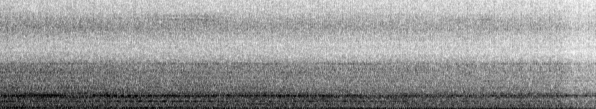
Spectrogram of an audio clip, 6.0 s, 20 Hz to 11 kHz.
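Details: Injected T120SS after repair of fouling spark plugs, high fuel use and white exhaust smoke and an engine teardown, test run: even, steady idle with a regular low pulse and no knocking or ticking; healthy.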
